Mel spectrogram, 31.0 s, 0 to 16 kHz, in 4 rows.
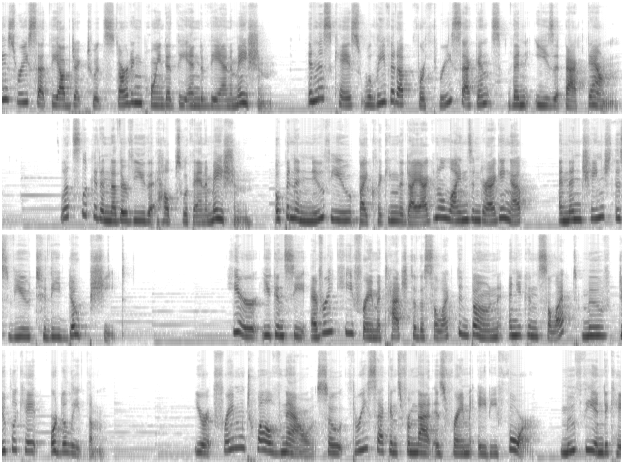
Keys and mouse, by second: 13.1-14.8 drag, 15.9-17.5 drag, 30.6 click.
